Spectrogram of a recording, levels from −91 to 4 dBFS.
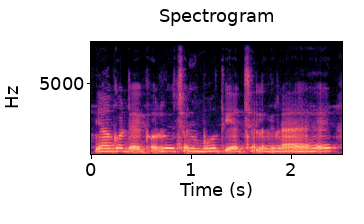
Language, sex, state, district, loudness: Hindi, female, Rajasthan, Jaipur, -11 LUFS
